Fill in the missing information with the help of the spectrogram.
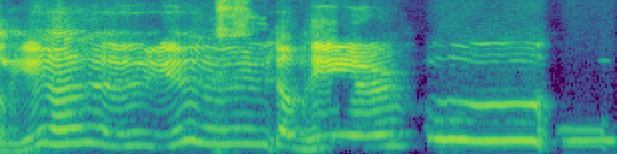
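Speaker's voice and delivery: high, loud shouting at someone to be noticed; re-enacted loud, drawn-out call. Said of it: "I keep shouting at you".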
